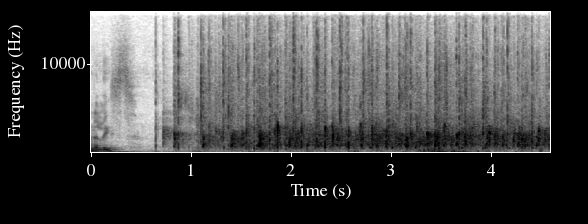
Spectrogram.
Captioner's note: applause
